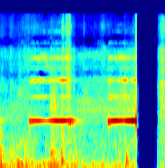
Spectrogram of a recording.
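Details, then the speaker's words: Crew cab truck reversing with failed brakes (leaking brake fluid): two clean steady high-pitched beeps about a second apart over a quiet background; backup beeper working normally. "always important to have a backup beeper that works especially when your brakes don't"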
